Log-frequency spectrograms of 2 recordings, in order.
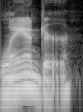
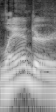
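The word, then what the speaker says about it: LANDR: yeah this one is Lander and Lander is spelled without the e at the end which has always pissed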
